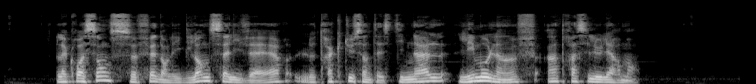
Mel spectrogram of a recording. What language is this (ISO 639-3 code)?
fra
